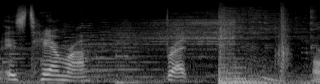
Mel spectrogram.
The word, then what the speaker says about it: Tamara: And the correct pronunciation of my name is Tamara Brett.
